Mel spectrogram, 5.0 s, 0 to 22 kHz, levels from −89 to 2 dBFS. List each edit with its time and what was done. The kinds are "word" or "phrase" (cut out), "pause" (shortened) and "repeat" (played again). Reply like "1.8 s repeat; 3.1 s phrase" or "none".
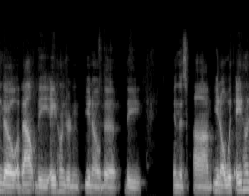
2.0 s word; 3.3 s word; 3.8 s word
